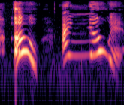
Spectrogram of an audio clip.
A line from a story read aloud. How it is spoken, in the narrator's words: I said excitedly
